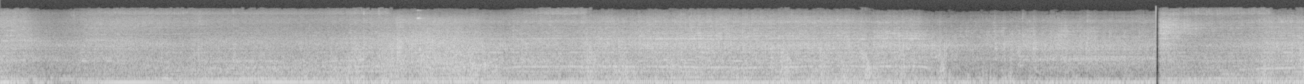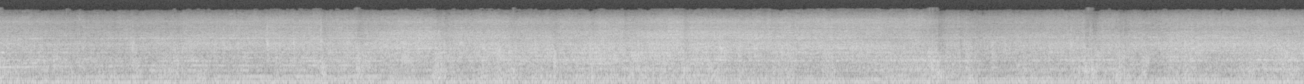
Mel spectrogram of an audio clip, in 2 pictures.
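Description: An open off-road vehicle's engine rumbles and revs.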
